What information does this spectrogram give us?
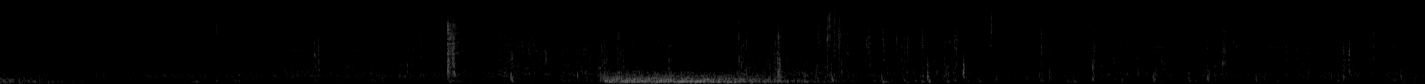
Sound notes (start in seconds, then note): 9.0 footsteps approaching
